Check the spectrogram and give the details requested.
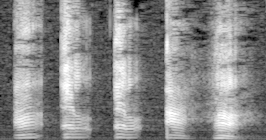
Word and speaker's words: Allah: mejanya beda sama kita kalau kita cukup Allah gitu kayak bercanda ama temen aja alah lu gitu aja tersinggung gitu ya kayak begitu ringan gitu bacanya itu ringan tapi kalau mereka itu terpengaruh dengan bahasa Arab jadi enggak ringan Allah nah gitu Hai kaya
